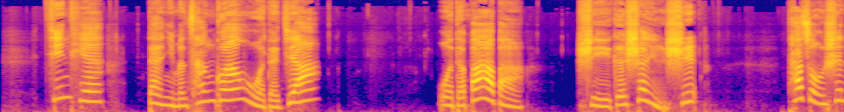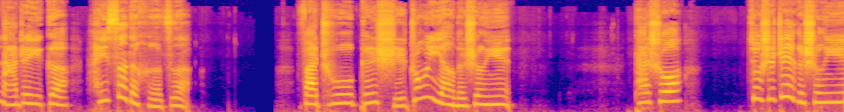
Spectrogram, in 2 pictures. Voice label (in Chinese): 角色 五岁女童; 山海边的家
